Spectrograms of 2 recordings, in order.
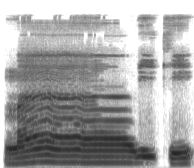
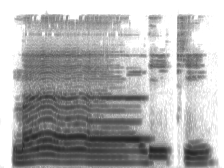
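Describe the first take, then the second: First: The long vowel is stretched out too far. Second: The long vowel is stretched out too far.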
